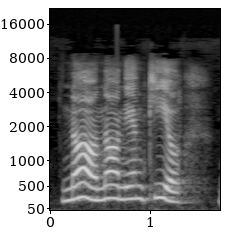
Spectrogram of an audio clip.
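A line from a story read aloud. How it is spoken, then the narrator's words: Several voices shouting. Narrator (Italian): gridarono parecchie voci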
